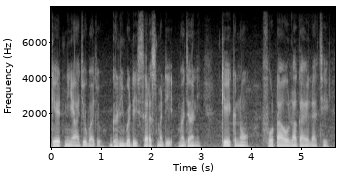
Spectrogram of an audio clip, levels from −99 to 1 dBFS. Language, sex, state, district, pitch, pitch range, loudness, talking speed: Gujarati, male, Gujarat, Valsad, 100 Hz, 95-105 Hz, -19 LUFS, 145 wpm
